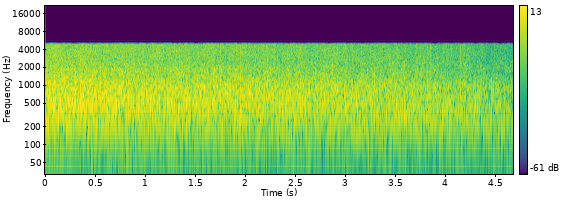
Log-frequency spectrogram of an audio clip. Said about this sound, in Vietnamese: Vâng, kính thưa toàn thể đạo tràng, để chương trình được bắt đầu, xin toàn thể đạo tràng dành một tràng pháo tay thật lớn thật dài để cho chương trình của chúng ta được chính thức bắt đầu.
